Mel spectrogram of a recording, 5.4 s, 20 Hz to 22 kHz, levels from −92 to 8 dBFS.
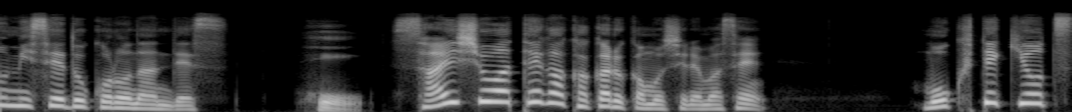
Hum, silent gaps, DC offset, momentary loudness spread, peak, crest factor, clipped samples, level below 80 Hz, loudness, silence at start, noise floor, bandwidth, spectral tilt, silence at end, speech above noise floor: none; none; under 0.1%; 12 LU; -4 dBFS; 18 dB; under 0.1%; -56 dBFS; -21 LUFS; 0 s; -77 dBFS; 13 kHz; -4 dB/octave; 0 s; 57 dB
